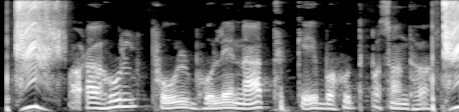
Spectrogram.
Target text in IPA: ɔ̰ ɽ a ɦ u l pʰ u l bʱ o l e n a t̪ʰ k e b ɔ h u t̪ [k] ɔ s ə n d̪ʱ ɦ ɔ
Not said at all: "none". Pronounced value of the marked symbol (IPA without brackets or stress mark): p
